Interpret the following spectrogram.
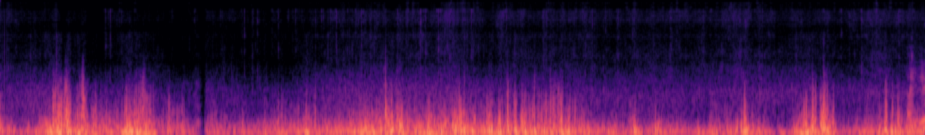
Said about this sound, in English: it's getting a little bit windy here on the bridge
